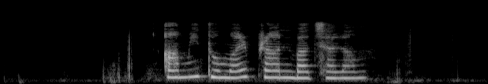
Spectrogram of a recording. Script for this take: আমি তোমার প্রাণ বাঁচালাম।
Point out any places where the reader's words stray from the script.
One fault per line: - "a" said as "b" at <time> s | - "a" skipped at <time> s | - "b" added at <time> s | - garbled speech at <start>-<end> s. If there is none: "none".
none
